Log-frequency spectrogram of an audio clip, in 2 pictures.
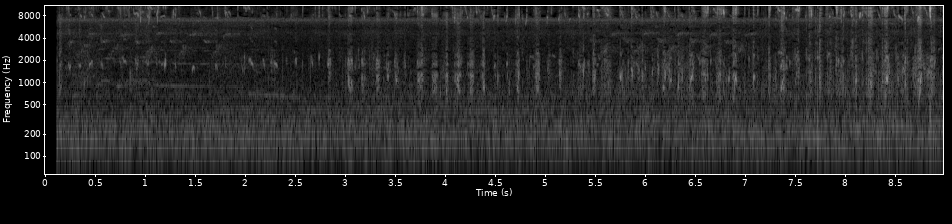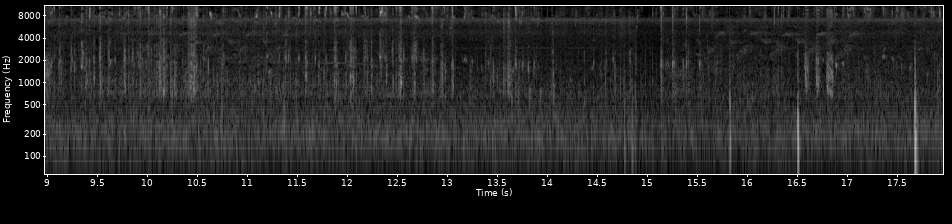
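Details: Bat colony roosting in a gable vent in Atlanta, disturbed by someone peering in; dense rapid clicking and ticking chatter, with thin high squeaks over a steady high hiss, growing busier in the second half.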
